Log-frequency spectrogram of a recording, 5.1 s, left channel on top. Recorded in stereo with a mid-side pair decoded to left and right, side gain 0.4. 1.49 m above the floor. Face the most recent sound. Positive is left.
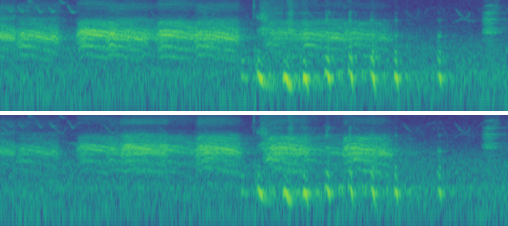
turn(degrees=20)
